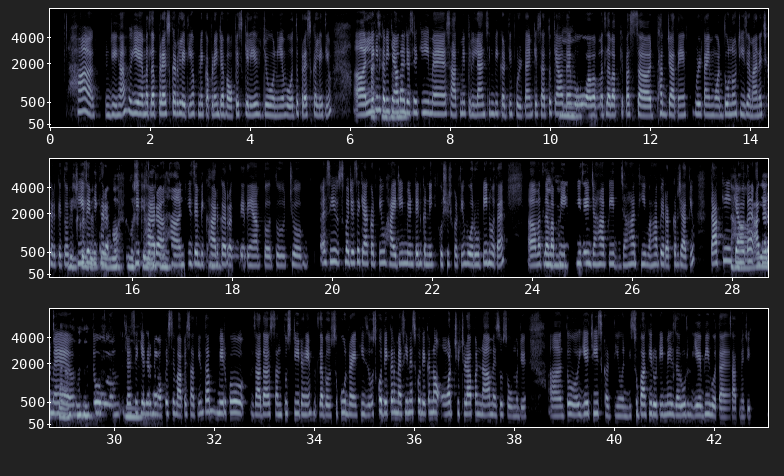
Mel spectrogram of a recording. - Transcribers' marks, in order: in English: "प्रेस"; in English: "ऑफ़िस"; in English: "प्रेस"; tapping; in English: "फ्रीलांसिंग"; in English: "फुल टाइम"; in English: "फुल टाइम"; in English: "मैनेज"; in English: "हाइजीन मेंटेन"; in English: "रूटीन"; chuckle; in English: "ऑफ़िस"; in English: "मेसीनेस"; in English: "रूटीन"
- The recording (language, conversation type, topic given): Hindi, podcast, सुबह की दिनचर्या में आप सबसे ज़रूरी क्या मानते हैं?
